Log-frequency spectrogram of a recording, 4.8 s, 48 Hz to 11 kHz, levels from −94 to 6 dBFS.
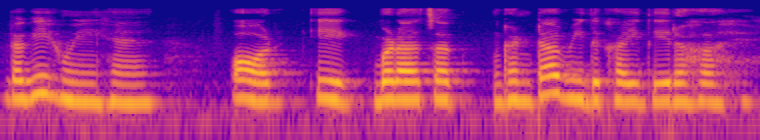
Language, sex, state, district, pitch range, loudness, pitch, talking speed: Hindi, female, Chhattisgarh, Bilaspur, 220-240 Hz, -16 LUFS, 230 Hz, 165 wpm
